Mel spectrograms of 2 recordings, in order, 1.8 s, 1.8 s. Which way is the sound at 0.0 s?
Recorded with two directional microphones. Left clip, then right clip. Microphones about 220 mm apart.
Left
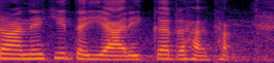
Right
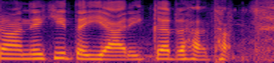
30° right (ahead or behind).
